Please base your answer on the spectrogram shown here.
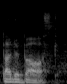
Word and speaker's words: pas de basque: So, pas de basque, basque, not basque, pas de basque, pas de basque, basque. So, basque is the French pronunciation of the region, which is between France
